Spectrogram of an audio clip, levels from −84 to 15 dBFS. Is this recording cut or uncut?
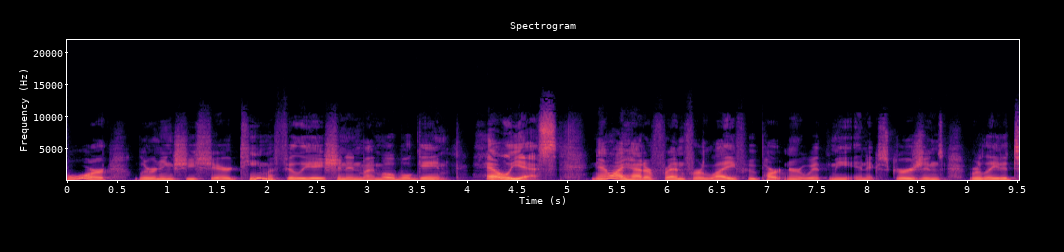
cut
